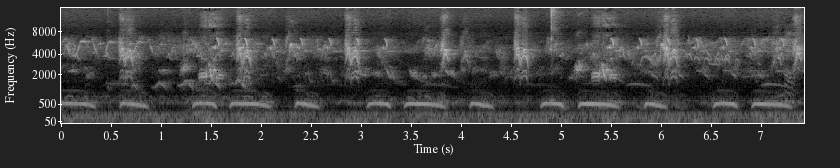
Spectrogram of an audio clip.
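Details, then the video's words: Female Indian peafowl calling with a steady string of brief, arched mid-pitched notes, roughly one and a half per second, over a busy backdrop of high twittering small birds. "Peahen bird the Indian peacock/most clear sound"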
